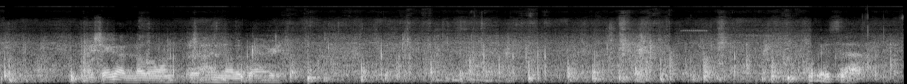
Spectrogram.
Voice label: Female voice; Tongue Room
